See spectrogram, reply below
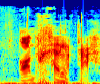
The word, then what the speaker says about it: Angelica: And Angelica. – Angelica. – Silent G. – Yeah, Silent G.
